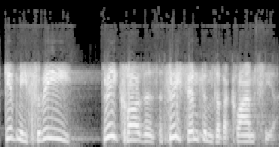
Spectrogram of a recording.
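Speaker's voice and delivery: put-on examiner's question in a light Scottish accent, starting high. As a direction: imitate a Scottish professor, lightly. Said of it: "try to do my Scottish accent".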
